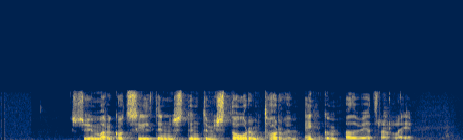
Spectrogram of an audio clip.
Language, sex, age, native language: Icelandic, male, 20-29, Icelandic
